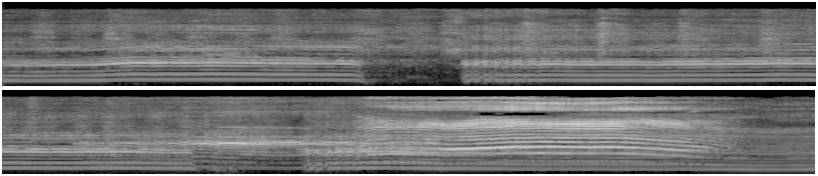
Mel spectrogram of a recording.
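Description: A dog howling in long, drawn-out calls: one call, a short break after about a second, then a second long call that rises in pitch and falls back about two-thirds of the way through.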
